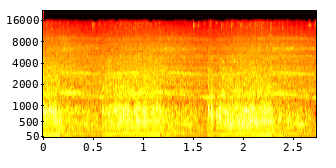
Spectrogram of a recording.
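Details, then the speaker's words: Toyota 3E-TE petrol engine hunting idle after startup, bouncing between about 1500 and 2500 rpm, revs swelling and sagging every second or so; engine seems hot, owner suspects thermostat not opening, unconfirmed. "so yeah when it starts up it does the bounce idle between about 1500 RPMs to about 2500"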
